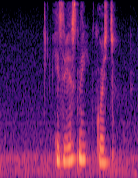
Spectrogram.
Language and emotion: Russian, neutral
